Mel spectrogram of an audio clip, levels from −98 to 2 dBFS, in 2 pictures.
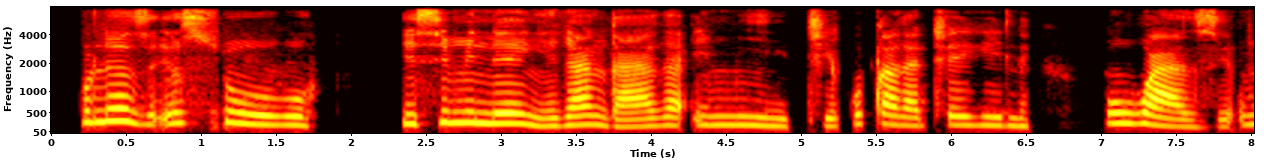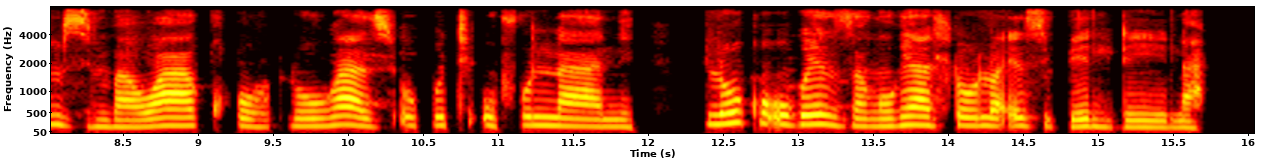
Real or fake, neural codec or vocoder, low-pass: real; none; 7.2 kHz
